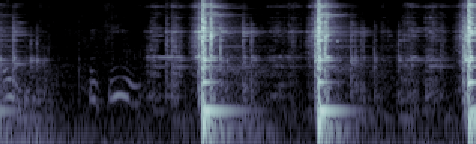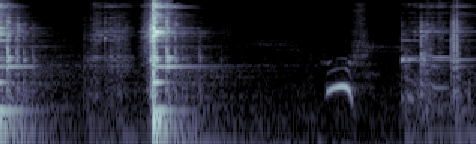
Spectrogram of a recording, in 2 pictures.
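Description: Hand-operated post driver slamming down onto a steel fence post: four metallic clangs about a second and a half apart, each ringing briefly. The post is going into ground described as being like cement.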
